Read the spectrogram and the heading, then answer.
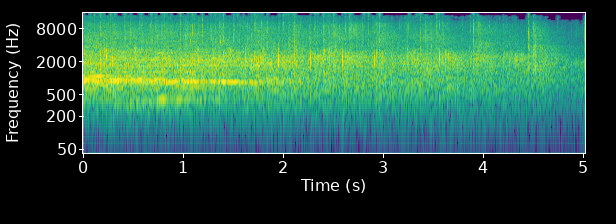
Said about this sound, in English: I think wild, crazy applause. No, better than that. I want wild, crazy applause for these leaders right here. Why don't you give me? There you go. That's what I'm talking about.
